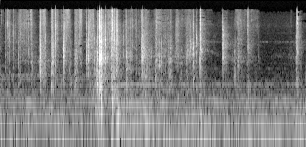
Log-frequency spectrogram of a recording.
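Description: Tarot cards being shuffled and drawn by hand: a run of quick clicks and card flaps, the loudest about two seconds in, thinning out after about four seconds.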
